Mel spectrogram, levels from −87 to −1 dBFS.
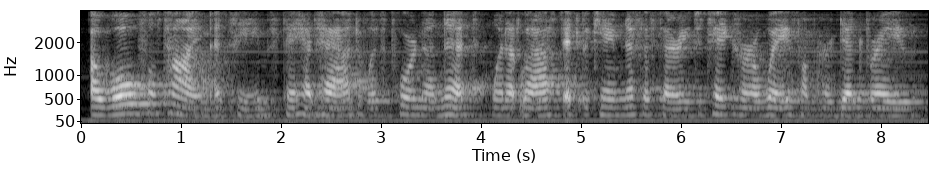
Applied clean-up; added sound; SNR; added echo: neural separator model SepFormer DNS4.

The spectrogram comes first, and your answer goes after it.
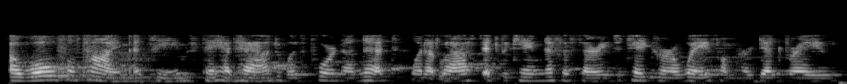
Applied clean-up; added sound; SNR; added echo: classical method WPE with log-MMSE.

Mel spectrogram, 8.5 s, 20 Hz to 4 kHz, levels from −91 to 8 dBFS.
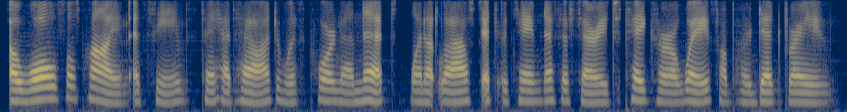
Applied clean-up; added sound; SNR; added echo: neural separator model SepFormer WHAMR!.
